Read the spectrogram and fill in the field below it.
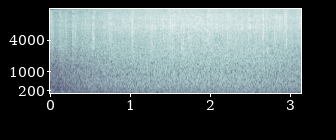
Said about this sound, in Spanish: La lluvia que trajo la declaración del Felipe a la Élida fue la más fuerte de la temporada.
